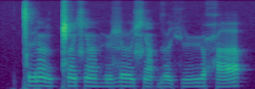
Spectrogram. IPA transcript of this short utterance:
ǀɨɾɐ̃ːɡ ǁɐ̃ ɕɐ̃ːɦʉɮɵː ɕãʔɡɵː çʉː ħa

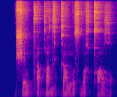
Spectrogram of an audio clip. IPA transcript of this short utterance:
ʃew pʼeqɛ dḭka nosbaχqʼoʁ

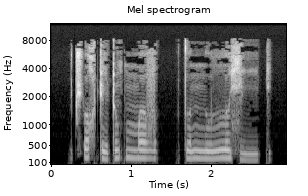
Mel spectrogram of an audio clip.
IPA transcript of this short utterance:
t͡ʃʼʊ˥χʈi˩˧ ʈũ˥kmːʌ˥v | t̪ʊ˧˥nːu˧lːʊ˥ ɕiː˩k

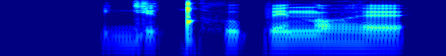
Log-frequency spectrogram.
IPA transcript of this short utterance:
ɟeǃʰu penɔ ɦɛ

